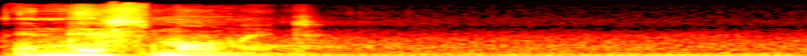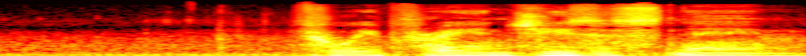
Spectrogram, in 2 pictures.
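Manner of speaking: very soft, low praying voice; barely voiced closing prayer; hushed prayer. Real, not acted. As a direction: pray intimately with long silences between phrases.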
